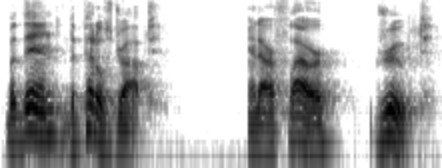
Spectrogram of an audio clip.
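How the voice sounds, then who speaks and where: A man's voice: mid-range voice, expressive, slow pace, a little mellow. A man reading a children's storybook as a brooding, self-confessed bad sunflower seed, in a dramatic, confessional way. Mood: wistful. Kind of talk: children's read-aloud narration.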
